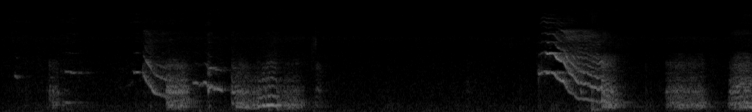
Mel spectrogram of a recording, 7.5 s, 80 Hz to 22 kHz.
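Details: Whining of 19-day-old Shetland Sheepdog puppies: drawn-out, high, falling whimpers in two main bursts, each sliding downward and trailing into softer, lower moans, with quiet gaps between.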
